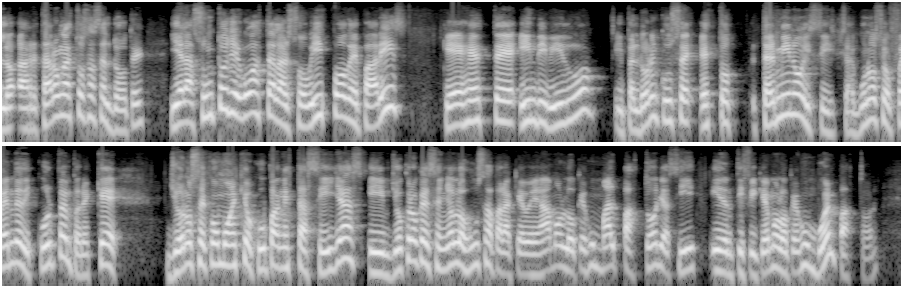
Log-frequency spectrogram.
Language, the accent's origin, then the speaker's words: Spanish; Puerto Rico; como dicen en mi país, en Puerto Rico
